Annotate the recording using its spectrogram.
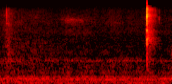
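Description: Near silence, then one sharp click near the end: a hair-extension snap clip pressed shut onto braided hair.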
